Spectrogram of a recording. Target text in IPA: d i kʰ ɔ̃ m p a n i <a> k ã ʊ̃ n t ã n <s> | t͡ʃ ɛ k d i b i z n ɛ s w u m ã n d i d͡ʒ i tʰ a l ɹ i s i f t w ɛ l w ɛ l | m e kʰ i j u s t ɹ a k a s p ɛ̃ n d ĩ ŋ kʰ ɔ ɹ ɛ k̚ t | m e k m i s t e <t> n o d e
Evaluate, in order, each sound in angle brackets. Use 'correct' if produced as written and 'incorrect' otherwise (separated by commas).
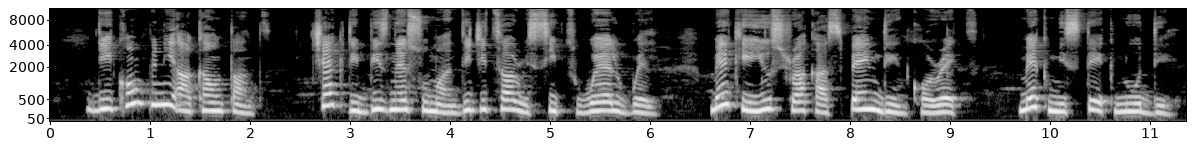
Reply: correct, incorrect, incorrect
